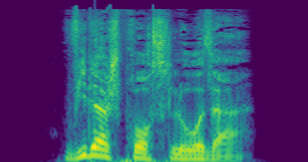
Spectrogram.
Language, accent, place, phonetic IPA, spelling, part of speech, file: German, Germany, Berlin, [ˈviːdɐʃpʁʊxsloːzɐ], widerspruchsloser, adjective, De-widerspruchsloser.ogg
- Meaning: inflection of widerspruchslos: 1. strong/mixed nominative masculine singular 2. strong genitive/dative feminine singular 3. strong genitive plural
